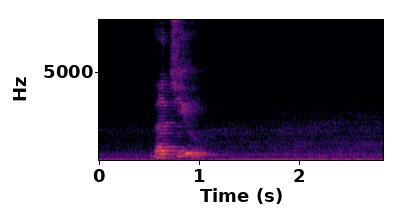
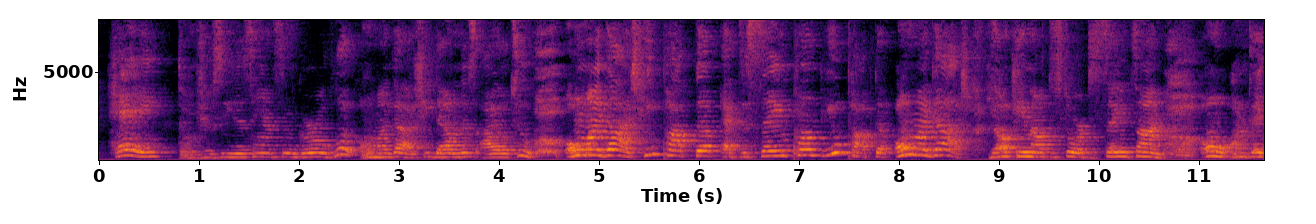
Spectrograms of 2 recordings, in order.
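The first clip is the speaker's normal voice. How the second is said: hammed-up gushing matchmaker voice; mock gushing matchmaker; 2 semitones higher, 7 dB louder than usual. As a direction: play the pushy matchmaker shoving a date at you, all gasps. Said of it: "Like, mock matchmaker voice".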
